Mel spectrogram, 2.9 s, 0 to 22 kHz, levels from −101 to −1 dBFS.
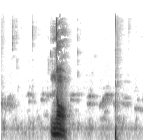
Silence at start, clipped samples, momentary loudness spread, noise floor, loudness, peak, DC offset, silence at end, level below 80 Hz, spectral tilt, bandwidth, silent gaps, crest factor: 1 s; under 0.1%; 17 LU; -59 dBFS; -22 LUFS; -4 dBFS; under 0.1%; 0.55 s; -48 dBFS; -6 dB/octave; 14.5 kHz; none; 22 dB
